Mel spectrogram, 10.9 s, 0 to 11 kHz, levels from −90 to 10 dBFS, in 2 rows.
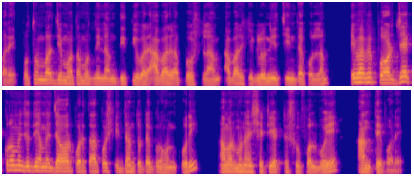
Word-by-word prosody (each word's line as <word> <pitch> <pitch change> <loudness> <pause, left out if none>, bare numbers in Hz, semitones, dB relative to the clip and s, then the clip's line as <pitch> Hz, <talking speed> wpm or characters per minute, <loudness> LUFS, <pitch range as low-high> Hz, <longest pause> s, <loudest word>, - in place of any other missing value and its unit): পারে। 90 0 -4
১ম 135 +4 -4
বার 135 - +3
যে 135 - +1
মতামত 120 -2 -3
নিলাম, 110 -1 0
২য় 115 +1 -3
বার 115 -2 +2
আবার 115 +1 +2 0.2
বসলাম, 100 -2 -3 0.2
আবার 120 +3 0
সেগুলো 110 +1 0
নিয়ে 110 - +3
চিন্তা 105 -1 0
করলাম। 95 +7 -3 0.4
এভাবে 175 +1 +7
পর্যায়ক্রমে 180 +5 +3
যদি 160 0 +2
আমি 150 0 +2
যাওয়ার 130 -1 +4
পরে 130 -1 +2
তারপর 125 +3 0
সিদ্ধান্তটা 120 -2 -2
গ্রহণ 95 -2 -1
করি, - - +2 0.4
আমার 125 0 +3
মনে 120 0 +3
হয় 120 -2 +1
সেটি 115 -1 -3
একটা 110 - -12
সুফল 110 -2 -2
বয়ে 110 +2 +3 0.4
আনতে 115 -2 +1
পরে। - - -6
115 Hz, 185 wpm, -23 LUFS, 110-130 Hz, 0.4 s, এভাবে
